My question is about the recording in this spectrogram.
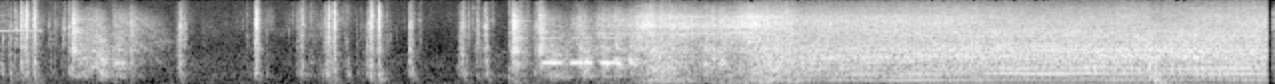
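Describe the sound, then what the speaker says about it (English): A car being started during a battery and alternator check with a jump starter connected, a series of sharp clicks and cranking bursts before the engine catches and settles into a loud, steady idle. "Alright, so now I'm going to start up the vehicle."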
